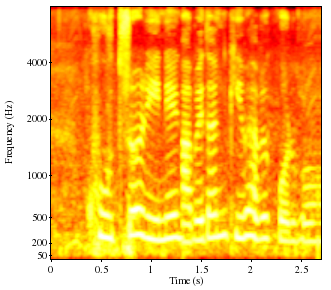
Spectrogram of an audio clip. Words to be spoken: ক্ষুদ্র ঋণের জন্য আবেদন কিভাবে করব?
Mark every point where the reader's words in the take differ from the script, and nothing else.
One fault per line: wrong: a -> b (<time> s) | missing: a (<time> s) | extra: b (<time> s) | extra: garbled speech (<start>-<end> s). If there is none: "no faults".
missing: জন্য (1.3 s)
